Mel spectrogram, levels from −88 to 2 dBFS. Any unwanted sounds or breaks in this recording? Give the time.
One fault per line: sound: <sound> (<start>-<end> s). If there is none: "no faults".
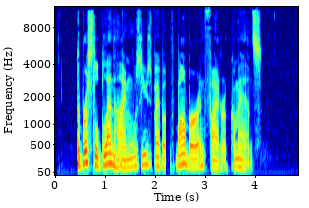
sound: dropout (2.2-2.3 s)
